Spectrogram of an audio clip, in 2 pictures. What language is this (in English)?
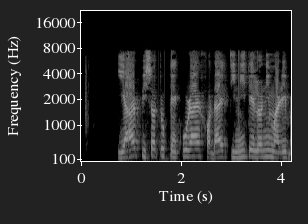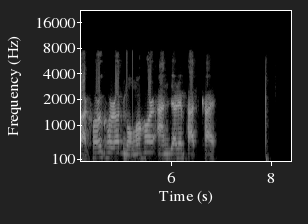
Assamese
